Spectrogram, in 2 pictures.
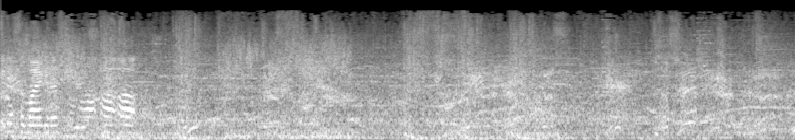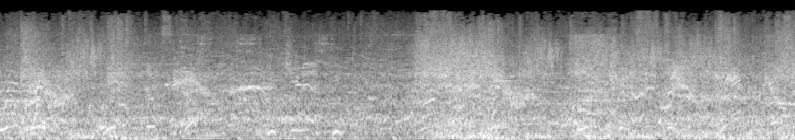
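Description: Video game fighting blows and magic blasts thud and crackle rapidly.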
